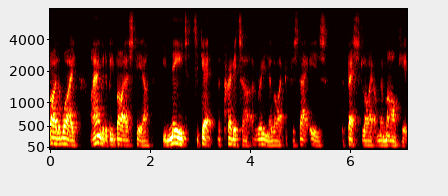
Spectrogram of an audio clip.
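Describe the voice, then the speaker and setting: Somewhat breathy, a man with a British accent speaks at a fairly quick pace with big swings in loudness. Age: 60s. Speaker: pool vlogger. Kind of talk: casual vlog commentary. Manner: informal, rambling asides.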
